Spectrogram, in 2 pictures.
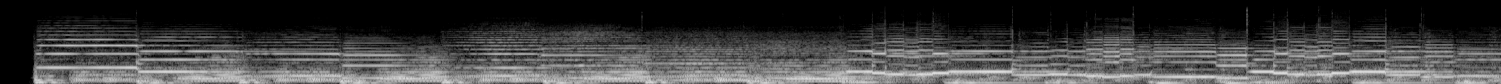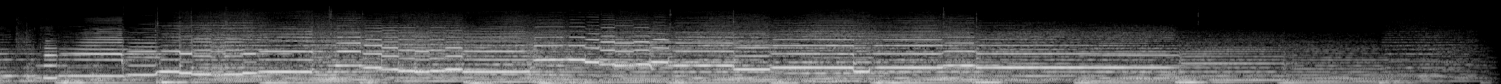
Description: Viennese Waltz 58 Song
